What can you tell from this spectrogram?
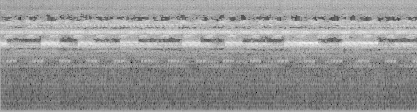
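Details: Crickets in a calm park during the evening, shrill overlapping chirps and trills, intermittent stronger pulses against a steady high chorus, nothing else prominent.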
